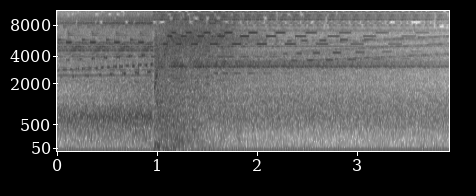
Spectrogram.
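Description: A bright magical burst rings out and shimmers.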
